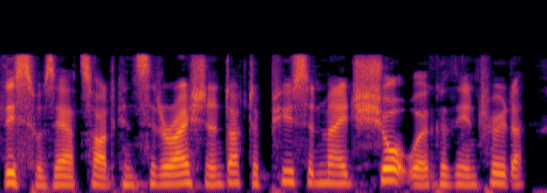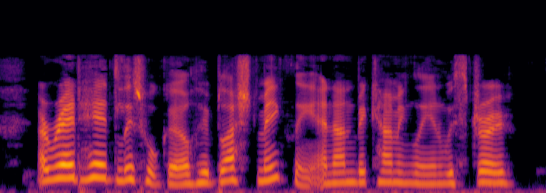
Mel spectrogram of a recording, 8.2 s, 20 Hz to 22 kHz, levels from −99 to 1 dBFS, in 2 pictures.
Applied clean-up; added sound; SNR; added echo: classical method Wiener filter.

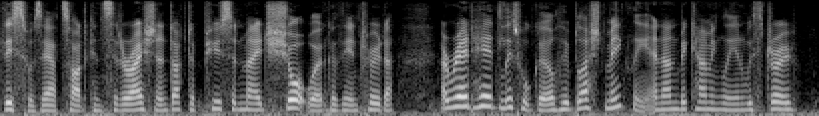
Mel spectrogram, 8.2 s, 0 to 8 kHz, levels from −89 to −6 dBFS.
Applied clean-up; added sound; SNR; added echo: none; Train; 20 dB; none.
